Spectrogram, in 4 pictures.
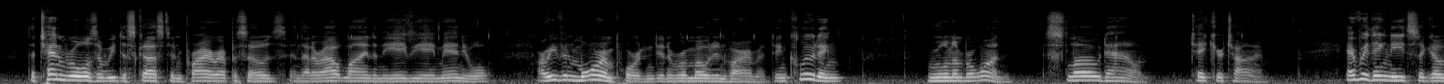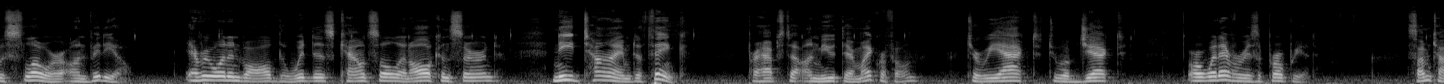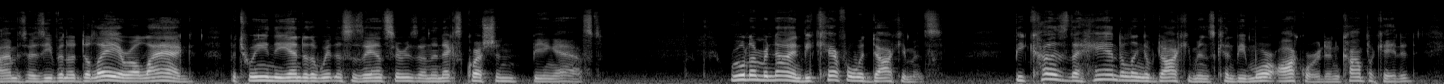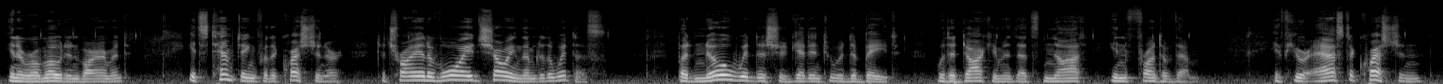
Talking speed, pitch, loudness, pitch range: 150 wpm, 155 Hz, -22 LUFS, 140-175 Hz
